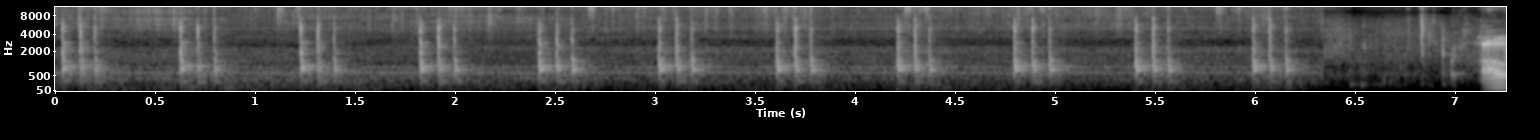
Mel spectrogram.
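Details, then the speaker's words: Mini lathe only 9 days old: sharp evenly spaced clicks, under two a second, over steady whirring hum from a failing bearing on the gear train jack shaft, getting louder during turning; replacement parts ordered. "there's these little bearings here that uh there's like a little Jack shaft in there and one of these bearings started clicking"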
